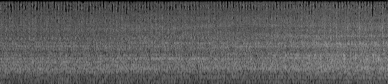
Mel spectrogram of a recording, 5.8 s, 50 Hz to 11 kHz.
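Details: Mazda 6 MPS engine held steady at 1500 rpm: rapid light metallic knocking riding over the engine, even and persistent; engine knocking, cause unknown.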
